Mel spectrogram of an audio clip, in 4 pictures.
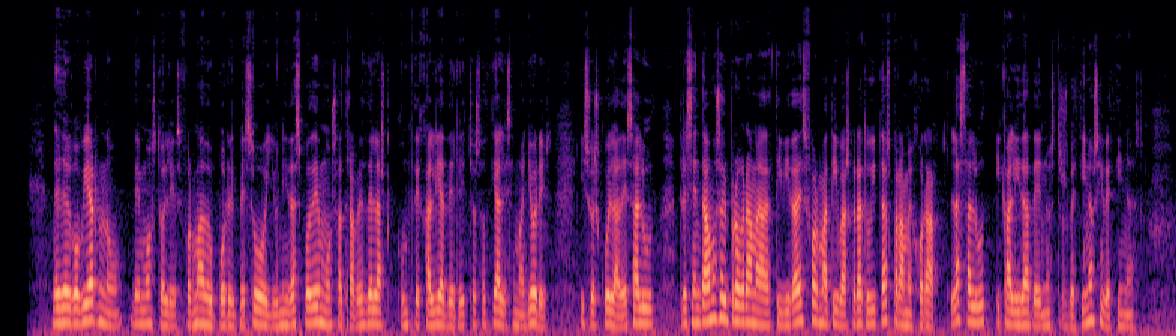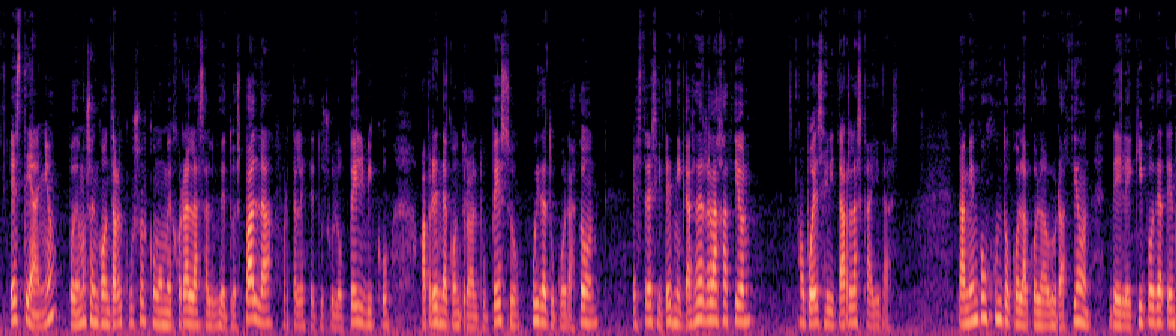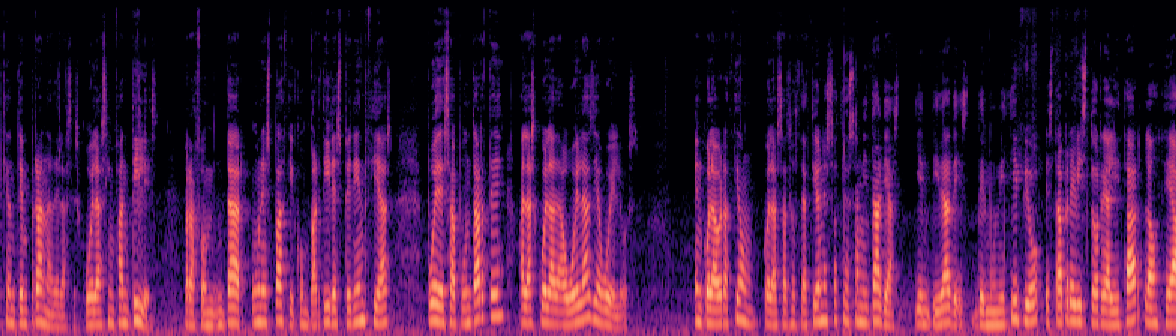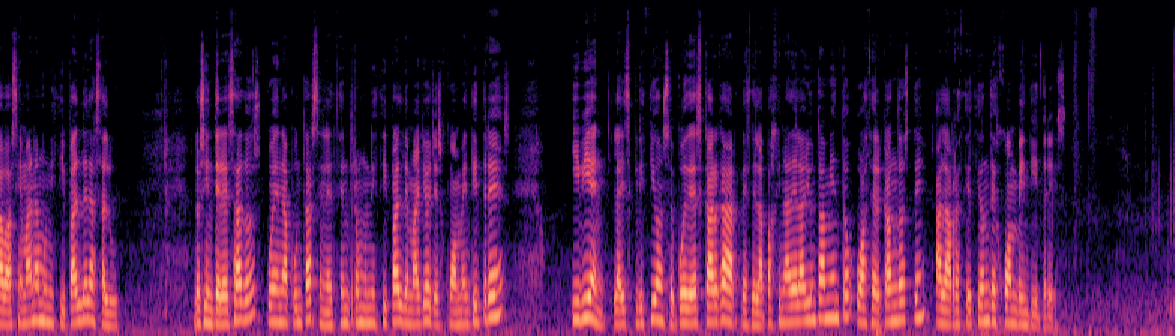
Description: Declaraciones de Angela Viedma Concejala de Derechos Sociales y Mayores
